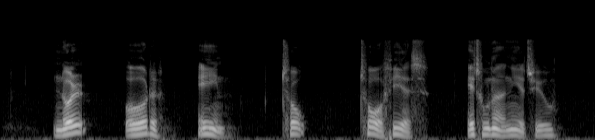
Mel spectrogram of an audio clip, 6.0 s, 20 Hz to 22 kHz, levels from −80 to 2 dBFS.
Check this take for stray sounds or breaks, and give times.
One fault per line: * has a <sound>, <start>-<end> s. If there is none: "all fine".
all fine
